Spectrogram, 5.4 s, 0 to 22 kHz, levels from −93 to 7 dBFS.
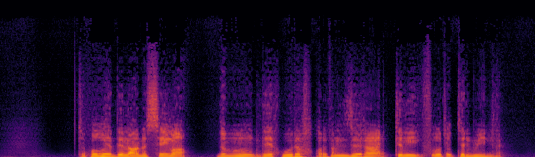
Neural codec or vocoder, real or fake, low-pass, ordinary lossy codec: codec, 44.1 kHz, 0.9 kbps, DAC; fake; 19.8 kHz; MP3, 96 kbps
